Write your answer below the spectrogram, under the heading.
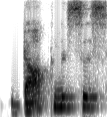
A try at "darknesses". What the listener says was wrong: when you have that mark over the word darkness, you cannot pronounce it in the plural.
